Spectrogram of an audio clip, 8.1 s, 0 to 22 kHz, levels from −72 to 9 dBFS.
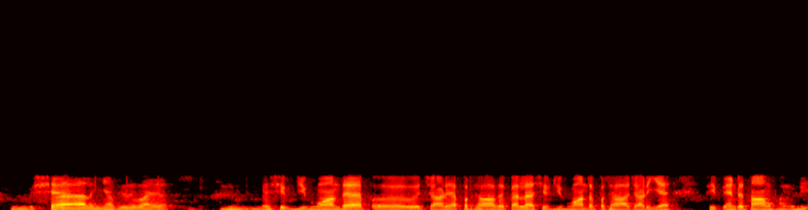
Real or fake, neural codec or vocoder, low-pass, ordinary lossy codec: real; none; 3.6 kHz; Opus, 32 kbps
